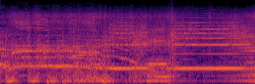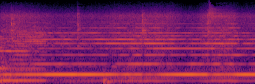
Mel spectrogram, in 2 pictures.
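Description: Electric guitar played loud through an amplifier, letting long notes ring without drums: the notes bend slowly in pitch over the first couple of seconds, then one high note is held steady for the second half.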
